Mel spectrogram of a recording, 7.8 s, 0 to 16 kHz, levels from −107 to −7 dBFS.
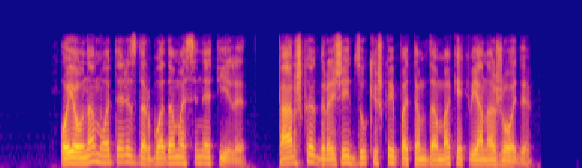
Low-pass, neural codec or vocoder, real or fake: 7.2 kHz; codec, 16 kHz, 2 kbps, FunCodec, trained on LibriTTS, 25 frames a second; fake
